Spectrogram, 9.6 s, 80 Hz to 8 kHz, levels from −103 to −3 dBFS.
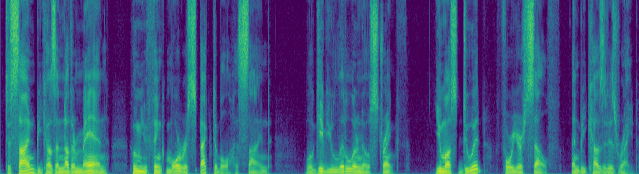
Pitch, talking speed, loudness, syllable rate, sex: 90 Hz, 190 wpm, -20 LUFS, 5.3 syllables/s, male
